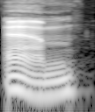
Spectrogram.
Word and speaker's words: em: the em tool pronounced m is a command line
